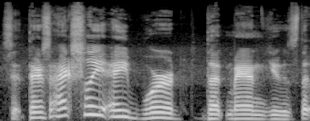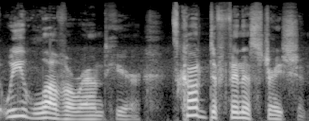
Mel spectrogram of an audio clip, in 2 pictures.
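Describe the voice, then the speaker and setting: A man voicing an exiled young male dog who speaks calmly and matter-of-factly. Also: a little high, normal speed, dry recording, heavily acted, rough recording. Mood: lecturing.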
